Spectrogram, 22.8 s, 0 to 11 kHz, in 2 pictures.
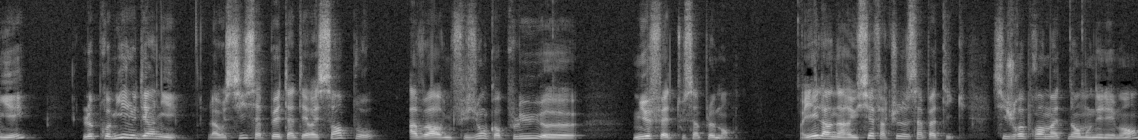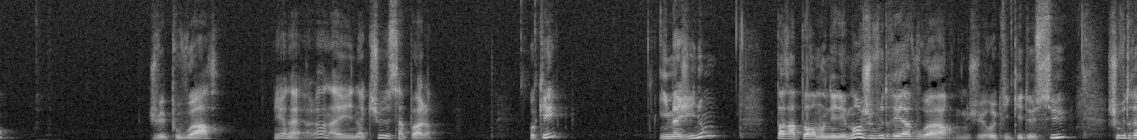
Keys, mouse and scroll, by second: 3.4 click, 5.6-8.7 drag, 10.9 click, 12.1 r, 21.6 click.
